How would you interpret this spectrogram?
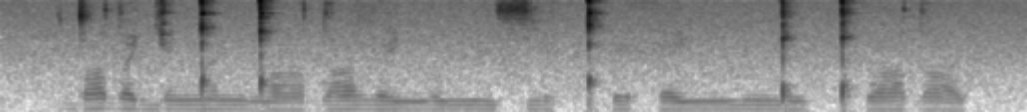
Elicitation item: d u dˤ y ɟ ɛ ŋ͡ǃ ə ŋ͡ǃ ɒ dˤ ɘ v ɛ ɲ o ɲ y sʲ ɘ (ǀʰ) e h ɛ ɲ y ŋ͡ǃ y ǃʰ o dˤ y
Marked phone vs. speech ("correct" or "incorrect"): incorrect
